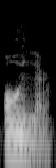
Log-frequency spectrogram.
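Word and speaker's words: Euler: bucking iler bucking theory forgive me if I don't pronounce it oiler because German would be pronounced oiler bucking in theory just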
